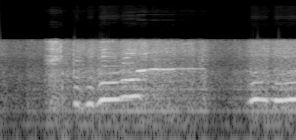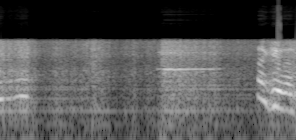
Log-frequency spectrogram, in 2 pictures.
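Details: A sleeping adult woman (a mother) makes repeated high, rising whistle-like tones with each breath instead of ordinary snoring.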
